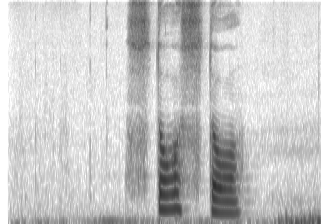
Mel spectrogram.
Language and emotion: Russian, neutral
